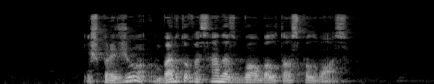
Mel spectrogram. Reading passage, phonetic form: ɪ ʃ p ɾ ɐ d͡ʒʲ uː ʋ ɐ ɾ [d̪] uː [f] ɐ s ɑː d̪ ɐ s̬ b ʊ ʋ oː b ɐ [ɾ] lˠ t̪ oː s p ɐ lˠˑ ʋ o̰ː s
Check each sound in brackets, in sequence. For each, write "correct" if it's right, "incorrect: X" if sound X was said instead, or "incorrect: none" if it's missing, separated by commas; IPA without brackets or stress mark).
incorrect: t̪, correct, incorrect: none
